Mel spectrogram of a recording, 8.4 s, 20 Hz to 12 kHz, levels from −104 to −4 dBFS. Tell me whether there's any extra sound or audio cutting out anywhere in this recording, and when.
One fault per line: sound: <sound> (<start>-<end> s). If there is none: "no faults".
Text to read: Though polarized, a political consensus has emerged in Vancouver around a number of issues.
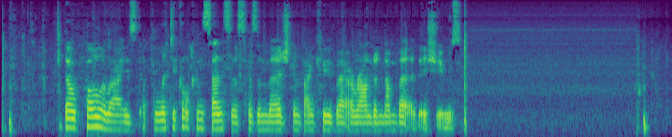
no faults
